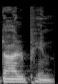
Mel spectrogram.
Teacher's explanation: [pʰ] is often substituted for [f] in more recent loanwords, as there’s no [f] in Telugu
